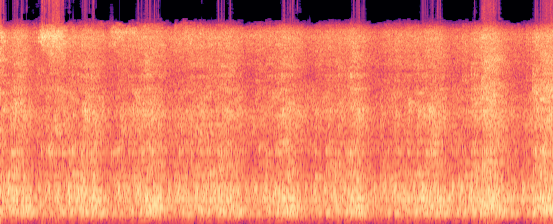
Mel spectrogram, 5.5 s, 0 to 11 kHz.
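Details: Freshly rebuilt Volvo Penta AQAD40B marine diesel, 165 hp, with new glow plugs, first start in the shop: even, steady diesel clatter at constant speed with no knocks or misses; runs smoothly.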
